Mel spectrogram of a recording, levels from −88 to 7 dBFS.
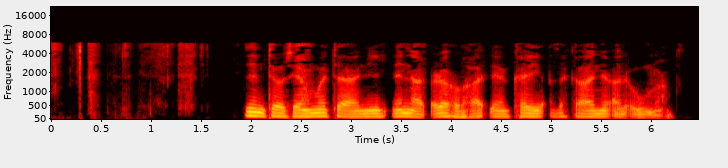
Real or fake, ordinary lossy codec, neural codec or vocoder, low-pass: fake; MP3, 24 kbps; codec, 16 kHz, 2 kbps, FunCodec, trained on LibriTTS, 25 frames a second; 7.2 kHz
